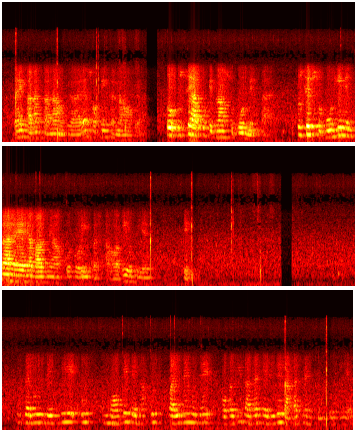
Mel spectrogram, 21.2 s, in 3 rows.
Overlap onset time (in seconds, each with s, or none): none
